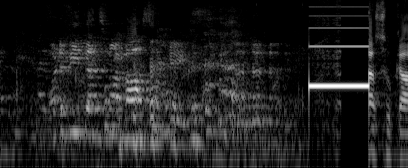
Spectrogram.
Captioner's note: laughter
